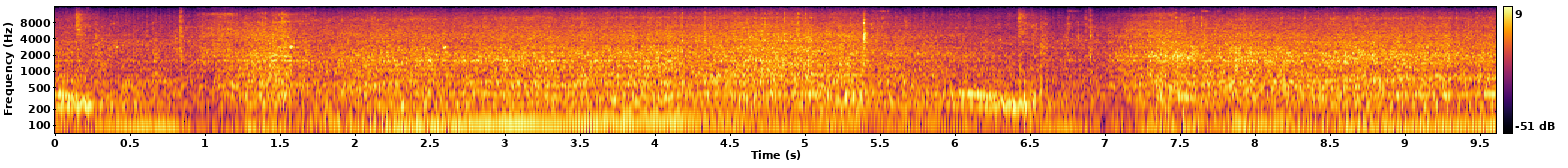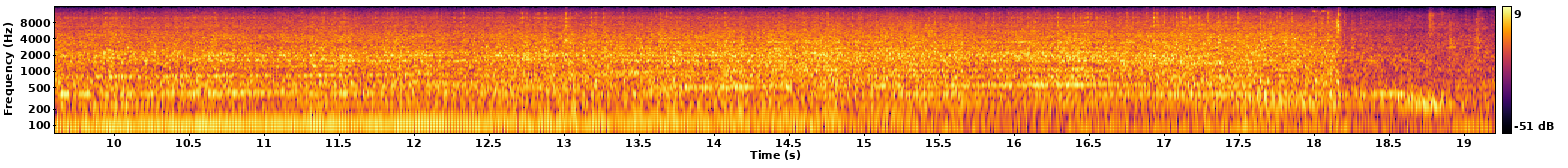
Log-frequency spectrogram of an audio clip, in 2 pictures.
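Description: Magirus truck engine pulling away uphill through the gears of its unsynchronised gearbox. The engine note rises slowly in each gear, then drops quickly at each double-clutched upshift, about a second in, around six to seven seconds in, and near the end, as the engine brake is worked to pull the revs down for the next gear.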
